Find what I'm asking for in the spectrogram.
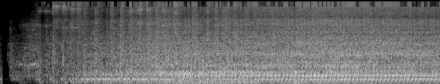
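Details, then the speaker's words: Craftsman 13hp OHV Tecumseh rear-engine tractor, which previously had no compression from valve problems, had water in it, and had its idle jet turned out: uneven, lumpy beat of about four pulses a second. The valves may need rechecking. Rough running. "now she's cranky might want to check the valves again after it runs a little bit"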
